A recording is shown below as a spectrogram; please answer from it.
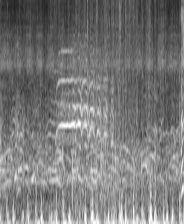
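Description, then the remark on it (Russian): Several horses gallop in a fast, heavy drumming of hooves during a deer hunt in a forest in ancient Rome, while a high, wavering whinny rises over them and fades. The whole passage is loud and busy throughout. “Меня чуть с ног не сбили Тут охота!”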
